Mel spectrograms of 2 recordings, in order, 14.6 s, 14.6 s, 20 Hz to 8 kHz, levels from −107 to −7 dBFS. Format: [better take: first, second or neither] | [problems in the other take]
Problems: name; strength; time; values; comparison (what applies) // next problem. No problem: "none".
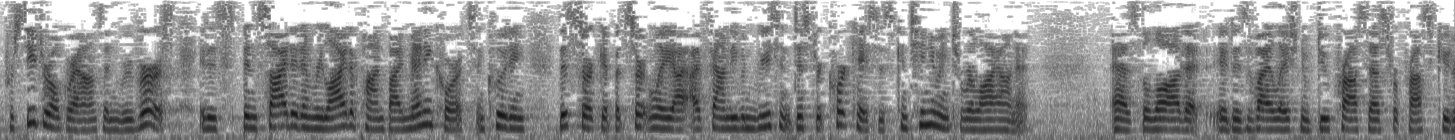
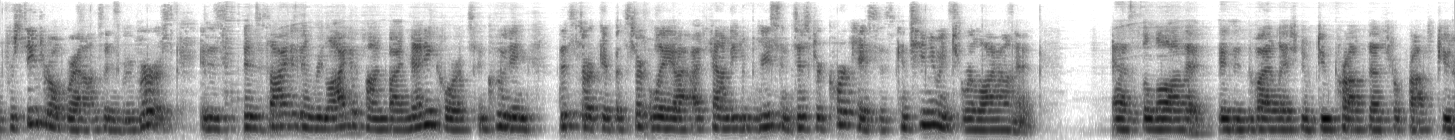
first | noise reduction (neural mask model DeepFilterNet 3)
